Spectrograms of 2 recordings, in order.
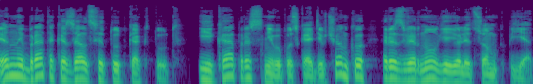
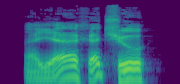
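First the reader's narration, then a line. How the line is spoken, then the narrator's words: Growled. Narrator (Russian): рыкнул маршал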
